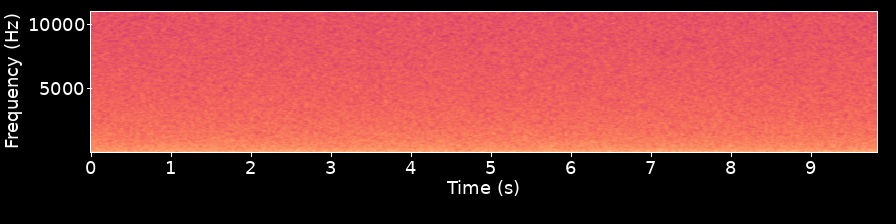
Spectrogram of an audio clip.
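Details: Simulated pink noise for tinnitus sound matching and frequency testing: a steady, soft rushing static, even and unchanging, for comparing with persistent background tinnitus.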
